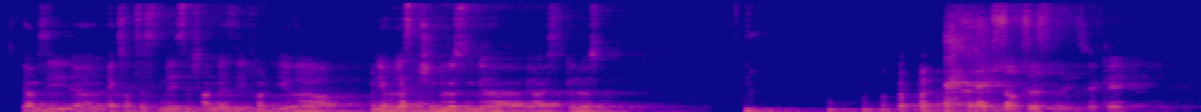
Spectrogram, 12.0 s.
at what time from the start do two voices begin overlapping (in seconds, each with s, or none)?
none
